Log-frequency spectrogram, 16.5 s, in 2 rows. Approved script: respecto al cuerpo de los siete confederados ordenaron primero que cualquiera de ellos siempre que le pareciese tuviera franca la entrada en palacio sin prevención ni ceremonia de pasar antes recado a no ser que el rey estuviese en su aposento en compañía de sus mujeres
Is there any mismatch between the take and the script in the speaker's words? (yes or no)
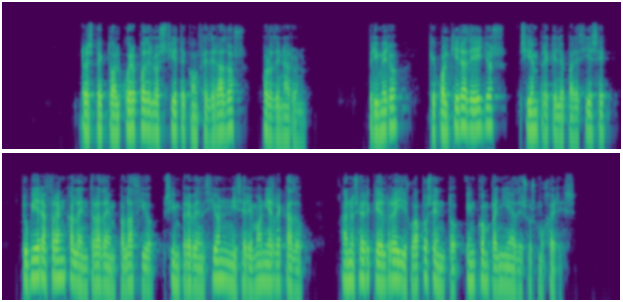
yes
